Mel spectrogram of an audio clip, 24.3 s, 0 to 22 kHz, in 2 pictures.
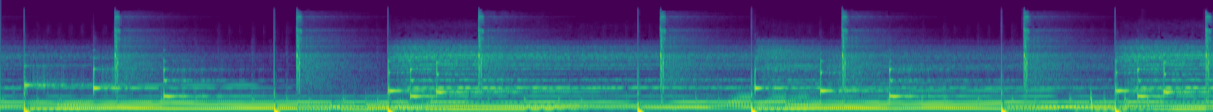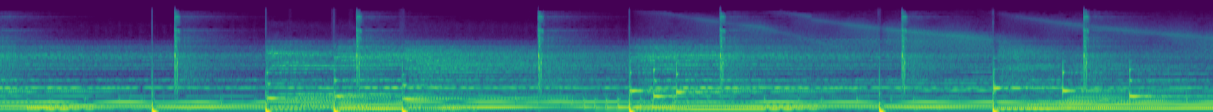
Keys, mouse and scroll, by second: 1.0 click, 3.0 click, 5.7 Escape, 7.3 click, 8.8 click, 9.8 scroll down 1, 10.4 scroll up 1, 11.2 click, 11.9 KP_1, 12.2 KP_Enter, 14.4 click, 15.5 KP_6, 15.8 KP_Enter, 18.0 click, 19.2 click, 20.5 KP_5, 20.7 KP_3, 21.1 KP_Enter, 23.2 click.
